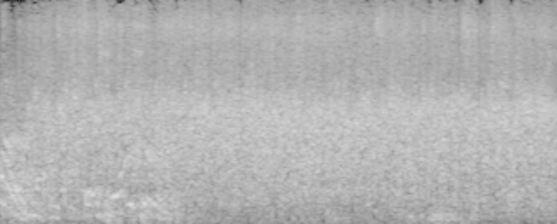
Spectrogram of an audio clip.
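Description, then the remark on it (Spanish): A crowd bursts into sustained applause, dense overlapping claps holding at a steady loud level for several seconds without letting up. “Aplaudan todos, por favor.”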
